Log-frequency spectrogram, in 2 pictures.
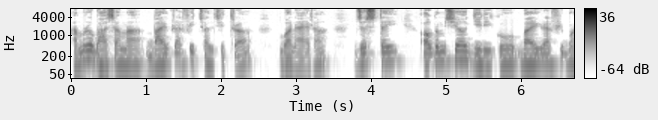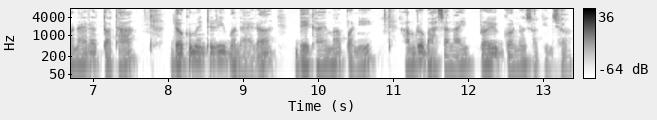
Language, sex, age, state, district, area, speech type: Nepali, male, 18-30, West Bengal, Darjeeling, rural, spontaneous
